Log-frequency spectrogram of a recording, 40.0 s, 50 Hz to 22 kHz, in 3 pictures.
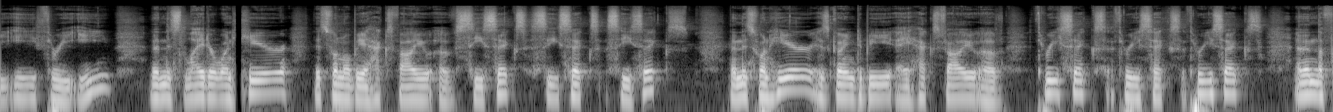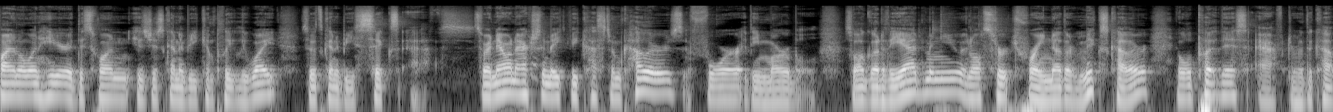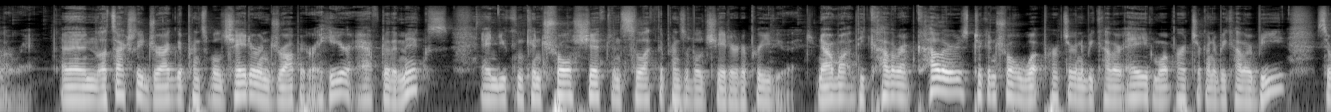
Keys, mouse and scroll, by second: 1.6 click, 2.4 click, 7.1 click, 7.9 click, 9.0 click, 9.7 click, 12.1 click, 13.2 click, 13.6 click, 14.2 click, 15.1 click, 18.0-19.0 scroll down 2, 18.3 shift+middle drag, 18.7-19.1 shift+middle drag, 19.2 middle drag, 19.6 middle click, 20.3-21.5 middle drag, 20.3-21.4 scroll up 1, 21.4-22.3 shift+scroll up 1, 21.5-24.0 typing, 21.6 shift+middle click, 21.7 click, 24.0-25.3 drag, 25.4-27.2 drag, 27.5-30.4 drag, 30.6-32.5 drag, 32.6 click, 33.3-35.5 drag, 34.0-34.3 middle drag, 34.4 middle click, 34.4-38.0 scroll up 1, 34.5-35.3 typing, 38.6-39.9 middle drag, 38.9-39.9 drag.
